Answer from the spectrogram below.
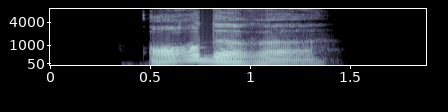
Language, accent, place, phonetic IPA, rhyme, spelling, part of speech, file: German, Germany, Berlin, [ˈɔʁdəʁə], -ɔʁdəʁə, ordere, verb, De-ordere.ogg
- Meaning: inflection of ordern: 1. first-person singular present 2. first/third-person singular subjunctive I 3. singular imperative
